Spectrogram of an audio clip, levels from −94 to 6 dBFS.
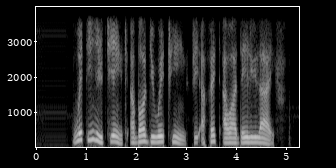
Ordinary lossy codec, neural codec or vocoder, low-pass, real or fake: none; codec, 16 kHz in and 24 kHz out, 0.8 kbps, FocalCodec, streaming, 65536 codes; 3.6 kHz; fake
